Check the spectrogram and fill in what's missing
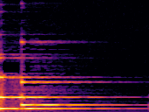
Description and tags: You can use it as a 'ting' for your radiostation etc.
You do not need to display my name in your published works.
